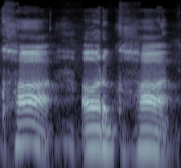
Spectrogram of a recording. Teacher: और दूसरा और चौथा जो आता है जैसे ख और घ, तो ये कौन से? महाप्राण में आएंगे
